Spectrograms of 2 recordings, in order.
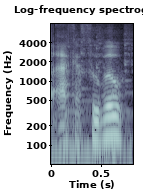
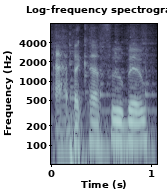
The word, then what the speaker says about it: Akafubu: Does someone want to kill Akafubu? As a kid, I always got Akafubu's name wrong. I always threw in a B in there somewhere, like Abakafubu. Like Abracadabra plus Kafubu.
